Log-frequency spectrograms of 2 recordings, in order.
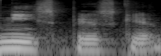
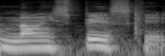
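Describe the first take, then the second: First: The first word sounds like niece. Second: The first word rhymes with rice. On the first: It names one particular kind of biscuit. The speaker calls it right. "But by saying Nice biscuit, then you at least know" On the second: It sounds like the ordinary adjective. The speaker calls it wrong. "if I say, "Can you get me that nice biscuit?" you'd go, "Which one?""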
